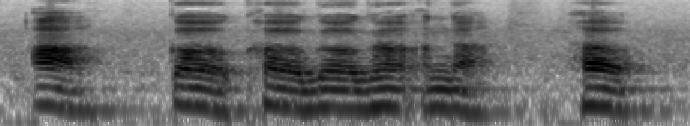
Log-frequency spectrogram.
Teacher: इन सबको बोलने में हमारे कंठ पे कंपन होती है, तो इनका उच्चारण स्थान कंठ है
